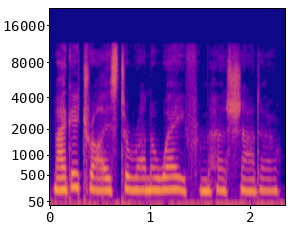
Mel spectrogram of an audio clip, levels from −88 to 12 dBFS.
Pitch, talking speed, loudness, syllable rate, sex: 220 Hz, 205 wpm, -20 LUFS, 4.9 syllables/s, female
